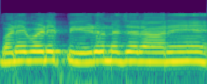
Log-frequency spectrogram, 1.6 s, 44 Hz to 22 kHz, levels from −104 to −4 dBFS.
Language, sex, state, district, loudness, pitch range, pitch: Hindi, female, Bihar, Gopalganj, -12 LUFS, 235-245 Hz, 245 Hz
